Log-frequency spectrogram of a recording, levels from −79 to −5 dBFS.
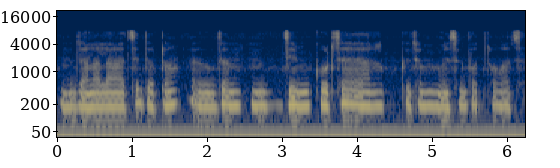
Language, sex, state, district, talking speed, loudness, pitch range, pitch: Bengali, female, West Bengal, Purulia, 135 wpm, -35 LUFS, 170-190 Hz, 180 Hz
